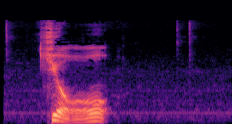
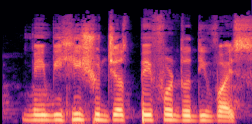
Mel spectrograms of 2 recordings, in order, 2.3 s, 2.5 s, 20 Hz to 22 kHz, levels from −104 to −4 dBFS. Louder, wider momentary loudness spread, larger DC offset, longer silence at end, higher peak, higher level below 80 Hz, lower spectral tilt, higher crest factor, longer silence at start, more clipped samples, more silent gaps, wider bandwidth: second, -28 LUFS vs -15 LUFS; first, 12 LU vs 4 LU; neither; first, 1.25 s vs 0 s; second, -10 dBFS vs -2 dBFS; second, -64 dBFS vs -50 dBFS; about the same, -5 dB/octave vs -4.5 dB/octave; first, 22 dB vs 14 dB; first, 0.4 s vs 0.25 s; neither; neither; second, 11.5 kHz vs 13.5 kHz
